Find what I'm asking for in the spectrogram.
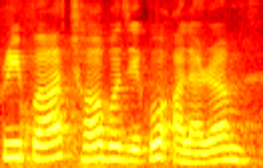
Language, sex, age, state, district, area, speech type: Nepali, female, 45-60, West Bengal, Darjeeling, rural, read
